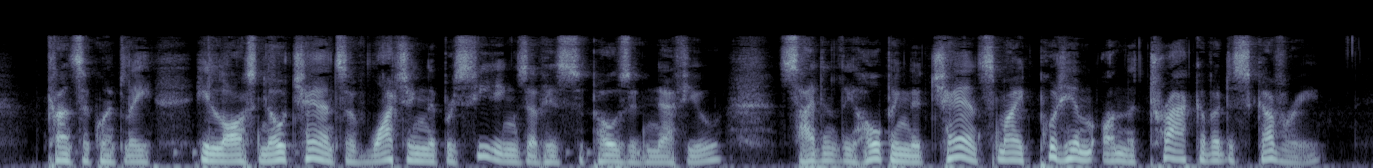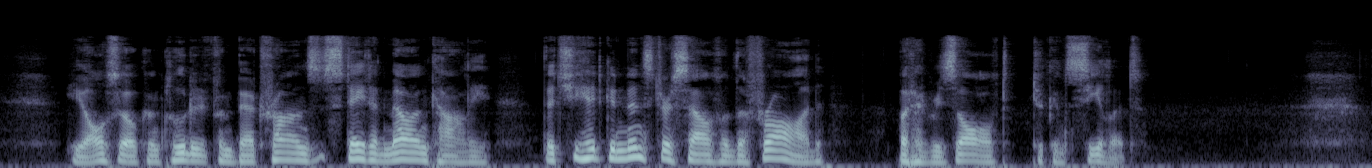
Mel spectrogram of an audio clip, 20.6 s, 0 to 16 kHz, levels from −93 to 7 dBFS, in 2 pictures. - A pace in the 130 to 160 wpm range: Yes, average, 140 wpm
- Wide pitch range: No, average, 4.8 semitones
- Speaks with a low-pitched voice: Yes, low, 110 Hz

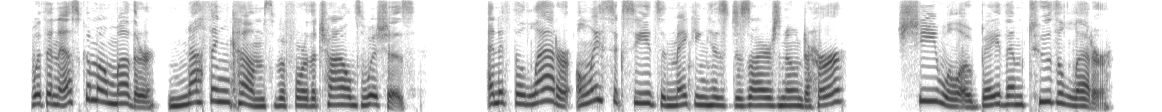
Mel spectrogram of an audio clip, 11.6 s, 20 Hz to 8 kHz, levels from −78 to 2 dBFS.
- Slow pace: No, average, 155 wpm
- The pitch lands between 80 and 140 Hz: No, high, 225 Hz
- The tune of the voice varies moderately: Yes, average, 4.8 semitones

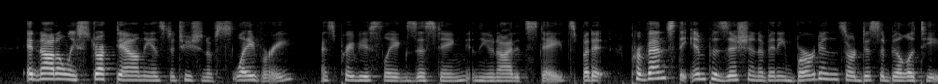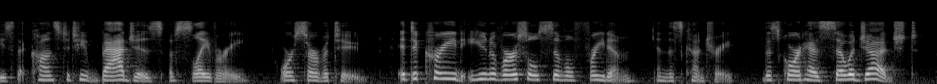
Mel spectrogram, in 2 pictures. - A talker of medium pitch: No, high, 195 Hz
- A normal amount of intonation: Yes, average, 4.2 semitones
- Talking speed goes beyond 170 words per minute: No, average, 145 wpm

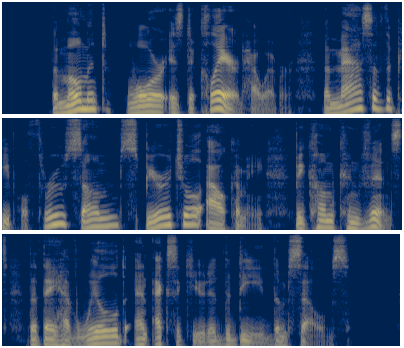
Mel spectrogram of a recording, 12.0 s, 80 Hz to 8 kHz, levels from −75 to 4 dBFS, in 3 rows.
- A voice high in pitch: No, low, 115 Hz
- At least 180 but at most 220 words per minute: No, average, 140 wpm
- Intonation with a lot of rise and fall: Yes, wide, 8.1 semitones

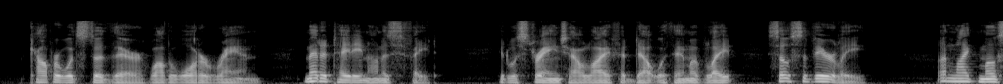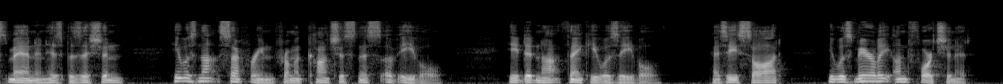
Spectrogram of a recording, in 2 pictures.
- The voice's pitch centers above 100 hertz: No, very low, 90 Hz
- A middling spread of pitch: No, wide, 6.3 semitones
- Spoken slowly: No, average, 160 wpm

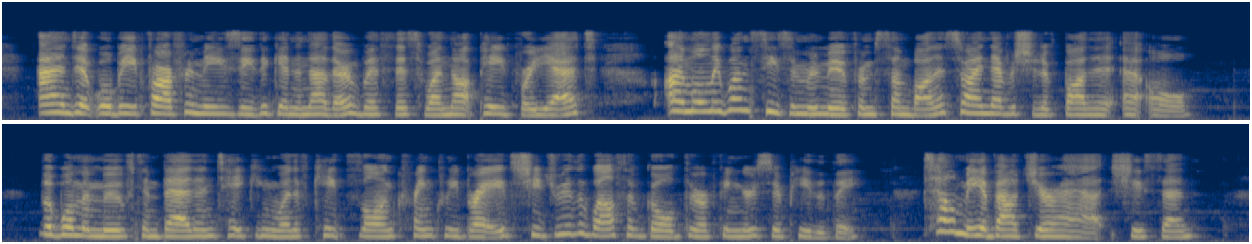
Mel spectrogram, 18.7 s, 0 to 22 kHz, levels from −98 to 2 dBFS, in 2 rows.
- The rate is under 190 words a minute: No, average, 200 wpm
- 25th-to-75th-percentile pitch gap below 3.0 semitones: Yes, narrow, 2.6 semitones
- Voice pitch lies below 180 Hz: No, high, 225 Hz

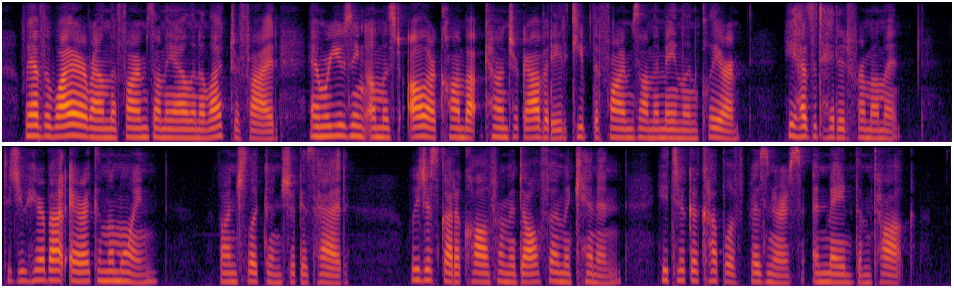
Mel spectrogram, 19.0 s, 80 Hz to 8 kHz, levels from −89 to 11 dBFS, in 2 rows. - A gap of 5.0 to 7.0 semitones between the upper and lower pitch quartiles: No, narrow, 2.4 semitones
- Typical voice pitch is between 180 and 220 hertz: Yes, medium, 185 Hz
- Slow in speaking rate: No, average, 195 wpm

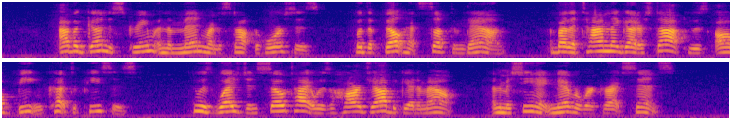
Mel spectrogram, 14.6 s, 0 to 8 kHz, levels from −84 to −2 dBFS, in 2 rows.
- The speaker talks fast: Yes, fast, 240 wpm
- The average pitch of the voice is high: Yes, high, 230 Hz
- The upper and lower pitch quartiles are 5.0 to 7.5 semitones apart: No, average, 4.6 semitones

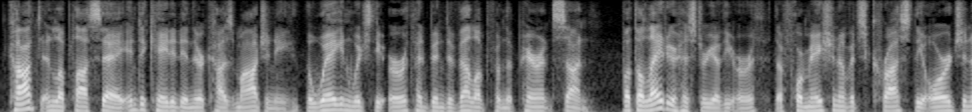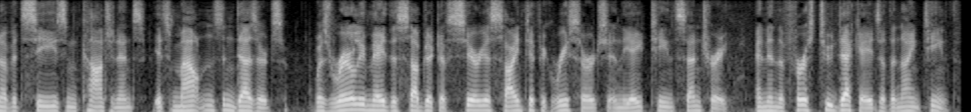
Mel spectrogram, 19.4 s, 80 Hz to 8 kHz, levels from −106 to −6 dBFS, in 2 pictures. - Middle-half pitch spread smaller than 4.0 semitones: Yes, average, 2.9 semitones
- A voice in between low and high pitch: No, low, 120 Hz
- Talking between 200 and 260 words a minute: Yes, fast, 205 wpm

